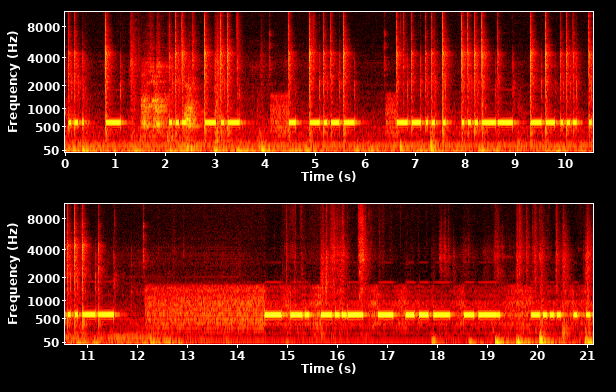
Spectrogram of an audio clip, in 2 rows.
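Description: Hand-sent Morse code from a straight key: a single CW tone of about 600 Hz keyed on and off in dots and dashes through an Icom IC-7300, with sharp mechanical clicks from the key. About twelve seconds in the tone gives way to a couple of seconds of receiver hiss, and then keyed Morse code comes back over the radio.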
